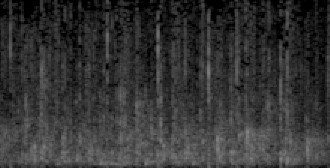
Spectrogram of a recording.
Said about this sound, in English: Can you give the Lord a big hand clap this morning?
